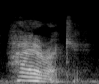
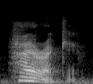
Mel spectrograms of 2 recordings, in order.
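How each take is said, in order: The two takes are said the same way.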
